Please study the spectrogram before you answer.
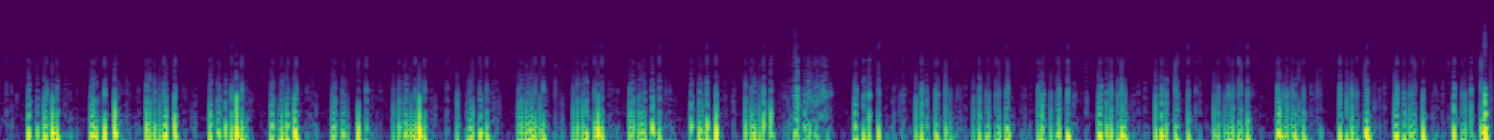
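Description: Long nails scratch and tap the padded quilted top of a small beige quilted faux leather handbag. The result is a steady run of soft, muffled, low thumps and brushing scratches in rapid, irregular bursts, with almost no ring after each touch.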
